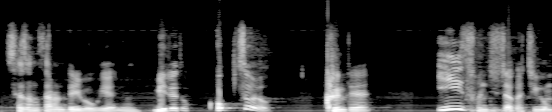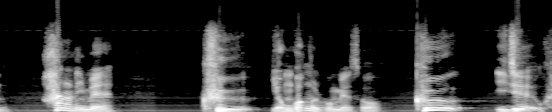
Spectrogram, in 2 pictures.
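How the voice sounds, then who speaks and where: A middle-aged man preaching a sermon as pastor, impassioned, often calling out to the congregation and voicing a prophet's lament with emotion. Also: on the high side. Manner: voices the prophet's lament in emotional rising tones.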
